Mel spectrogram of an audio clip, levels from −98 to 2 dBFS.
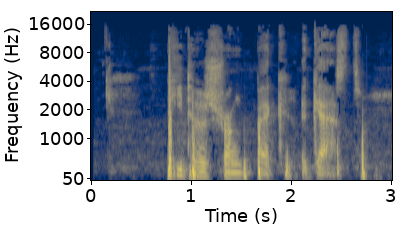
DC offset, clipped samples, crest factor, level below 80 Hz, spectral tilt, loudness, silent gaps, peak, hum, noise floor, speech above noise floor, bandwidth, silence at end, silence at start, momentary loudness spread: under 0.1%; under 0.1%; 22 dB; -50 dBFS; -5 dB/octave; -21 LUFS; none; 0 dBFS; none; -52 dBFS; 30 dB; 16 kHz; 0.25 s; 0.15 s; 10 LU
